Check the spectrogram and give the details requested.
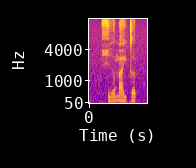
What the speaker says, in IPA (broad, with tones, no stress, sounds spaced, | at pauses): h i˨˦ ə̯ m a˨˦ j k əː˦˥ k̚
